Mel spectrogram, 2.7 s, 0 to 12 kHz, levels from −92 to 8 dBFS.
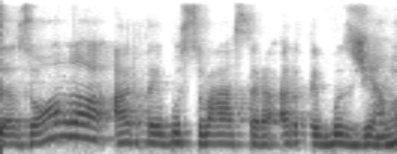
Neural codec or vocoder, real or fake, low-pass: none; real; 10.8 kHz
